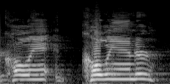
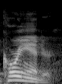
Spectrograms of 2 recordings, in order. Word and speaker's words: coriander: add some ginger : Coley and ER it's a hate pronounce it and this it coriander I'd say what the I put an L in there and this also has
